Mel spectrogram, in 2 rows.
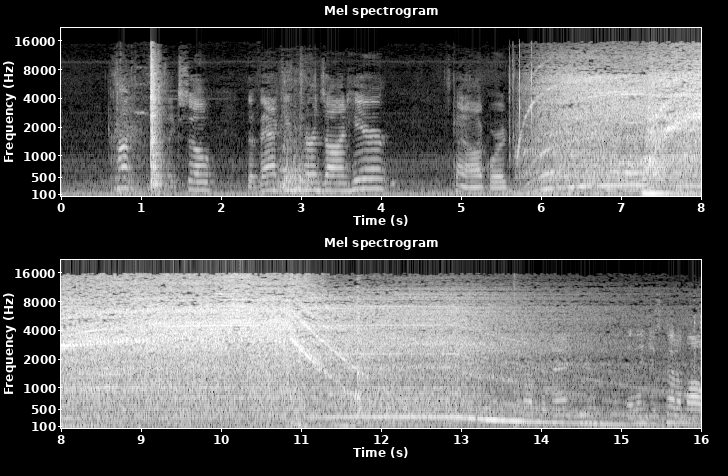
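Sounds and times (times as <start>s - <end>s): shop vacuum running: 5.7s - 16.0s
miter saw cutting wood: 5.8s - 16.0s.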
